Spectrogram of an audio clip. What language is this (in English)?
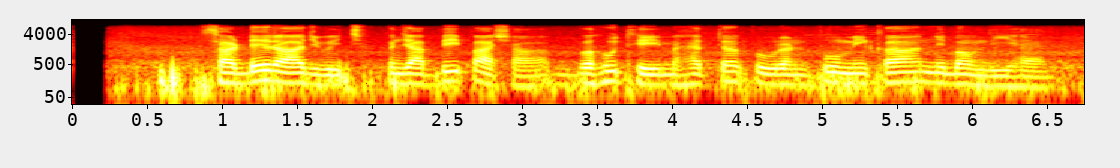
Punjabi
